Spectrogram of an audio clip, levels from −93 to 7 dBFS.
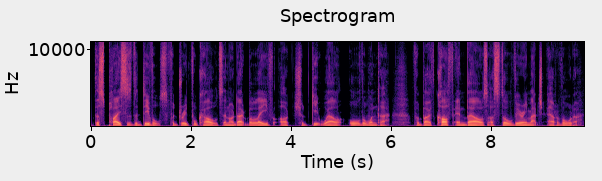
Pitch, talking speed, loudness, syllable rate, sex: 95 Hz, 190 wpm, -22 LUFS, 4.7 syllables/s, male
